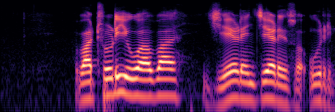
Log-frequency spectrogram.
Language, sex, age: Venda, male, 19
